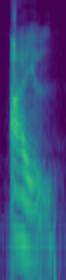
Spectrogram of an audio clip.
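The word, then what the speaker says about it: aisle: होती है उससे कहेंगे ऑयल ऑयल ऐसे साइलेंट सा ऑयल ओके आई लव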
